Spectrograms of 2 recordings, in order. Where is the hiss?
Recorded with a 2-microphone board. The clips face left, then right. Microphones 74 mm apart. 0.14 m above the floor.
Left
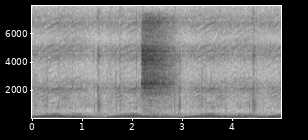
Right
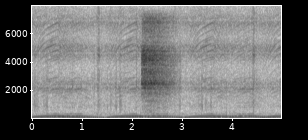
20° left (ahead or behind), 3 m.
